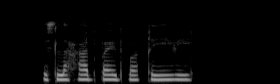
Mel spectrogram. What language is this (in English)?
Pashto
